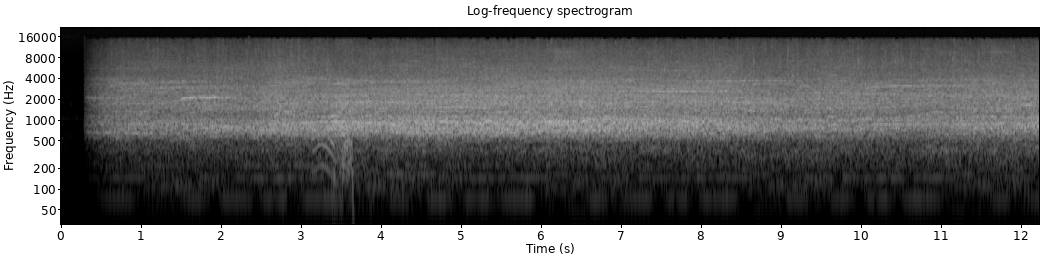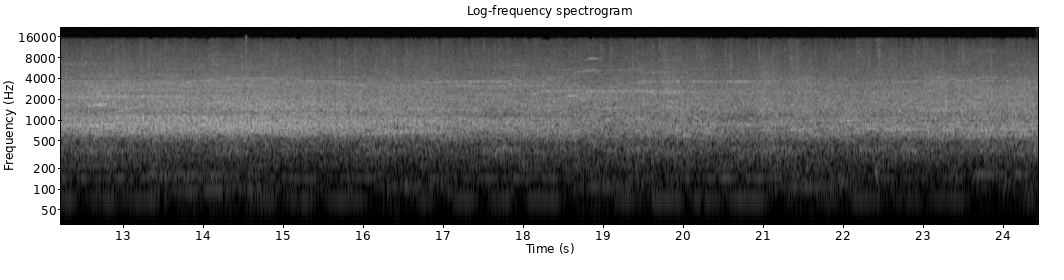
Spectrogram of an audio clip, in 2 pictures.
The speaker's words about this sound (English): People like, in this case, oddly enough, the President of the United States, who's actually being applauded here, as you're about to see, for stepping aside.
